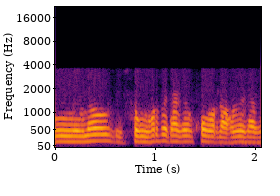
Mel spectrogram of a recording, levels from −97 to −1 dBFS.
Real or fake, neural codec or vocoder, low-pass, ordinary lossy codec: real; none; 3.6 kHz; none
